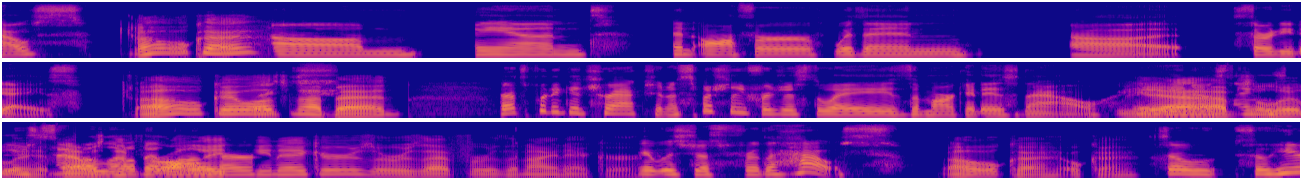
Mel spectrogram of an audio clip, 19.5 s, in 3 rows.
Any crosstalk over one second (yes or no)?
yes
